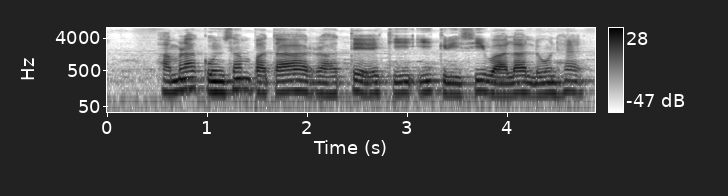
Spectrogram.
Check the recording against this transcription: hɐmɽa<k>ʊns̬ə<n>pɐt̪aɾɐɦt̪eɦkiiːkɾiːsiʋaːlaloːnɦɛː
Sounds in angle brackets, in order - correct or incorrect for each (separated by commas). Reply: correct, incorrect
